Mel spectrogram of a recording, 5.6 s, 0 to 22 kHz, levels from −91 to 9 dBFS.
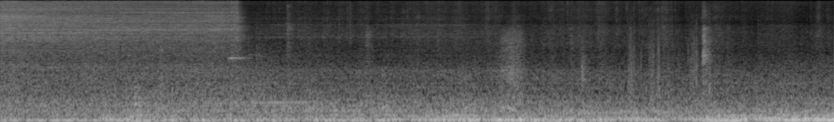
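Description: A recording of sounds with two bursts of loose connector crackle, from 1.49 to 1.73 s and from 4.19 to 4.74 s. A worn or dirty contact is making and breaking as the cable moves, chopping the signal into irregular scratching.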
